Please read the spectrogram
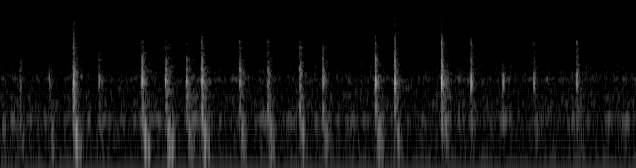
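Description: Faint, irregular clicks and taps of a stylus on a pen tablet while a line of text is handwritten, about sixteen short ticks with uneven gaps starting just under a second in.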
